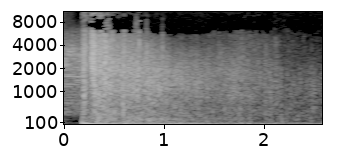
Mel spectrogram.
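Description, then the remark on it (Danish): A single massive explosion of a missile carrying 165 kilos of explosives, built to sink large enemy warships, detonating after clipping the top of a spruce tree by a summer-house area at Lumsås on Zealand; sharp onset and deep, heavy low-end boom, then rumbles and rolls away for a couple of seconds. “Det er altså en relativt stor eksplosion.”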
